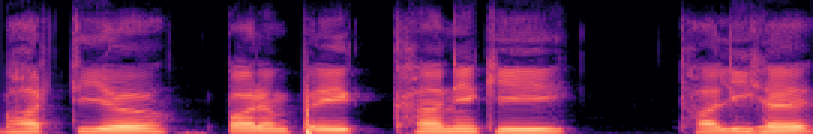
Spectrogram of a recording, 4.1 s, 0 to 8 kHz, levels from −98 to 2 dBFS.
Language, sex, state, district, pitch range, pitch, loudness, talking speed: Hindi, male, Himachal Pradesh, Shimla, 160-165 Hz, 165 Hz, -16 LUFS, 90 wpm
